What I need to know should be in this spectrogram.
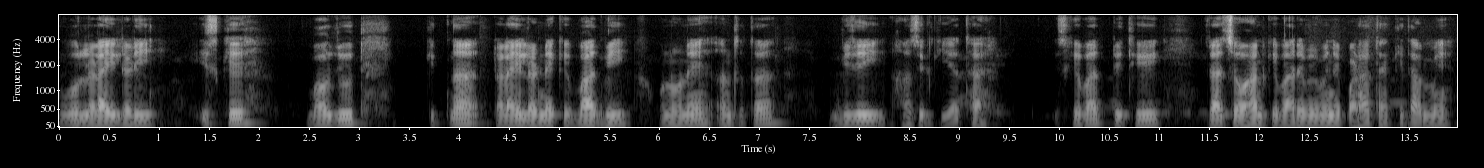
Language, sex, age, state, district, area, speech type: Hindi, male, 30-45, Uttar Pradesh, Ghazipur, rural, spontaneous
